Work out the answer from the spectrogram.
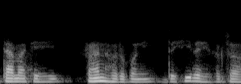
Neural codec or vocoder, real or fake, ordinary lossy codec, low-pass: codec, 16 kHz in and 24 kHz out, 0.9 kbps, LongCat-Audio-Codec, fine tuned four codebook decoder; fake; Opus, 32 kbps; 5.4 kHz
